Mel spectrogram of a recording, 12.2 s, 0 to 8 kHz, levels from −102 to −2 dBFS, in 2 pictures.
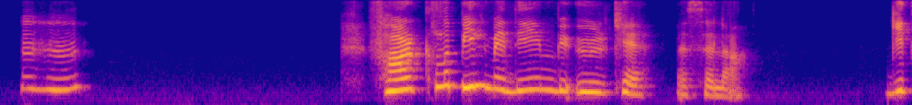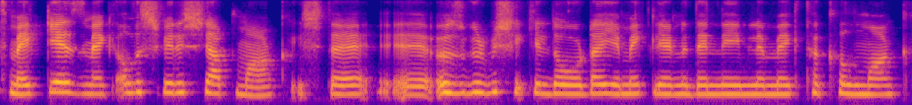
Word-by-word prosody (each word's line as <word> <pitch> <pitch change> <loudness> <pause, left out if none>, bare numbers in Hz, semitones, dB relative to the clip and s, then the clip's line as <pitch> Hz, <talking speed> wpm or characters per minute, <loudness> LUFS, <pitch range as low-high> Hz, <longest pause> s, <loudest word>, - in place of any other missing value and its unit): Hı - - -10
hı. 320 +2 -6 1.9
Farklı, 335 +8 +5
bilmediğim 325 -5 +3
bir 295 -3 -3
ülke 260 -4 0 0.2
mesela. 195 -3 -7 0.9
Gitmek, 230 -5 +1
gezmek, 225 -5 +3
alışveriş 245 0 -2
yapmak, 205 -5 -2
işte, 210 0 -2
eee, 195 -1 -3
özgür 245 +1 +1
bir 260 - -1
şekilde 230 -4 -3
orada 220 0 +1
yemeklerini 220 -1 -1
deneyimlemek, 215 0 -1
takılmak. 215 -3 -4
230 Hz, 100 wpm, -25 LUFS, 215-265 Hz, 1.9 s, Farklı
